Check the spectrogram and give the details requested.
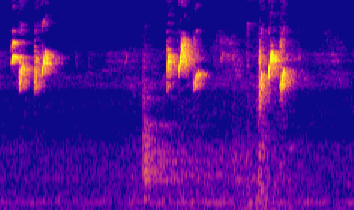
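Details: Bitbita chatter of a European goldfinch kept as a pet, used to trigger singing in a silent bird: three quick bursts of bright, jumbled high twitters within a few seconds, faint low hum underneath.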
